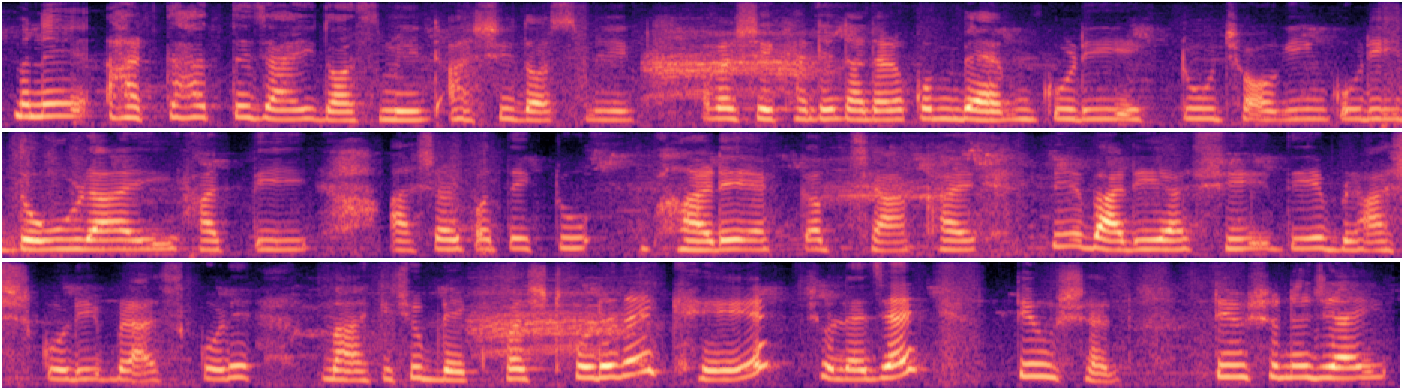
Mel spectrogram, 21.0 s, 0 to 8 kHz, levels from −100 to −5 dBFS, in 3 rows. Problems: background sounds at intervals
